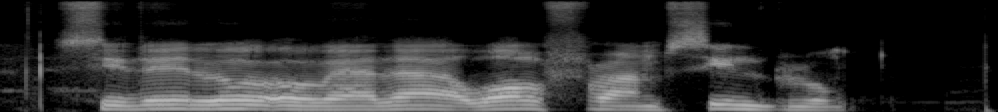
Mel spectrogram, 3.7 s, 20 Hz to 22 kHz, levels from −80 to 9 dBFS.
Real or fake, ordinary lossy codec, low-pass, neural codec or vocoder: fake; none; none; codec, 44.1 kHz, 2.6 kbps, SNAC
